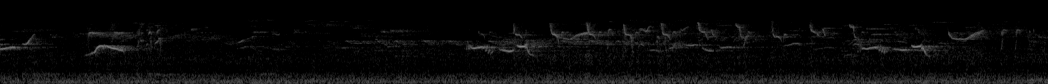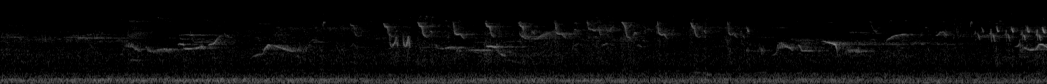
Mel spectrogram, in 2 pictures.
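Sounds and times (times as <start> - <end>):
birds chirping and singing: 0.0 - 20.9.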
